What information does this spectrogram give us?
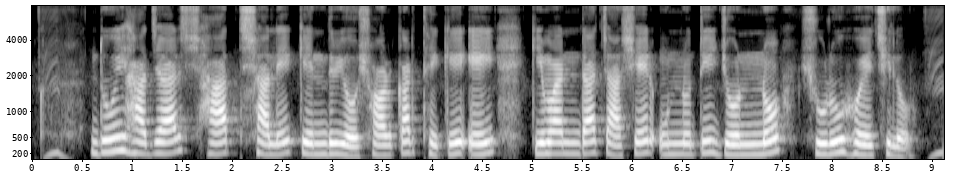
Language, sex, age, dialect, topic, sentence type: Bengali, female, 18-24, Northern/Varendri, agriculture, statement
